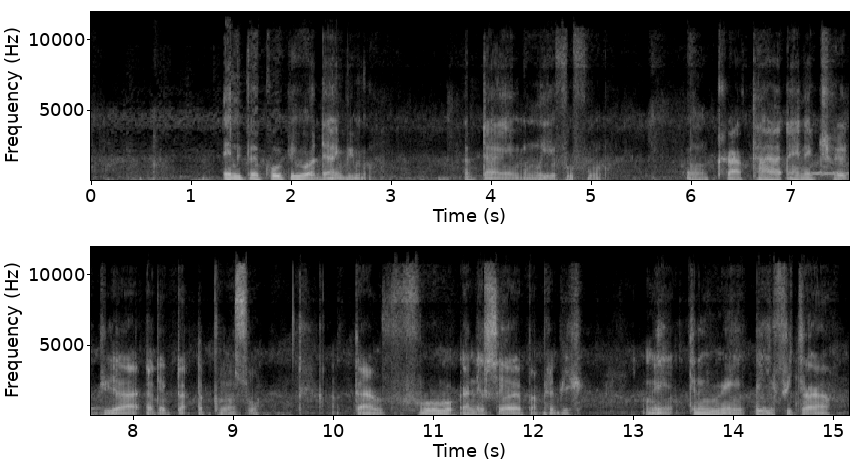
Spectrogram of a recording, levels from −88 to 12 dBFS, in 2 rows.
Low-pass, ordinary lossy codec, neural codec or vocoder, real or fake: 10.8 kHz; Opus, 24 kbps; codec, 24 kHz, 3 kbps, HILCodec; fake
